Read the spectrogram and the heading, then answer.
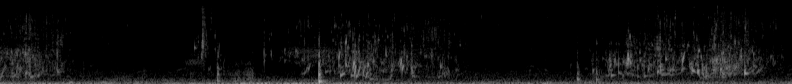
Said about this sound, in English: More so because of the sound of the water just brushing by the boat and the oars cutting through the water like a hot knife in butter.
